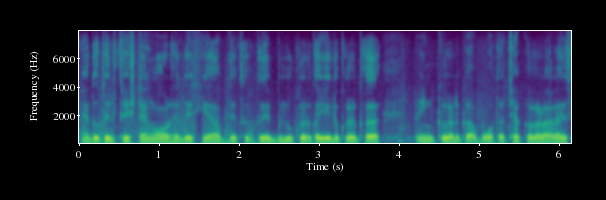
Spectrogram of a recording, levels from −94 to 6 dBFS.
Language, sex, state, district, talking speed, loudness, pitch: Hindi, male, Bihar, West Champaran, 265 wpm, -17 LUFS, 110 Hz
